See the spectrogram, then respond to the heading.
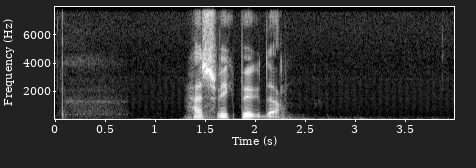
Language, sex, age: Norwegian, male, 36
